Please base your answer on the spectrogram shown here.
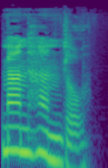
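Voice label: "manhandle", British English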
